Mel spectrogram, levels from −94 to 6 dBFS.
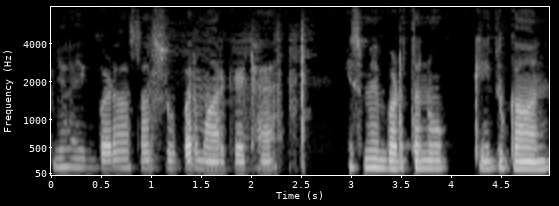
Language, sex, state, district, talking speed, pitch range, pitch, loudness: Hindi, male, Uttarakhand, Uttarkashi, 130 wpm, 130-145 Hz, 135 Hz, -24 LUFS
